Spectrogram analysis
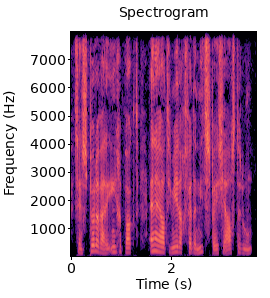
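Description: A man narrating a storybook in a clear, even storytelling manner. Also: fairly high pitch, fairly quick, no echo. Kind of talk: storybook reading.

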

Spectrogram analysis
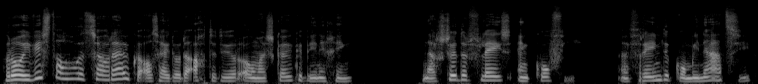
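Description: A man narrates a storybook clearly and evenly, with a slightly high voice for his sex. The sound is dry and close, with no room echo. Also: normal speed. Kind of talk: storybook reading.

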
